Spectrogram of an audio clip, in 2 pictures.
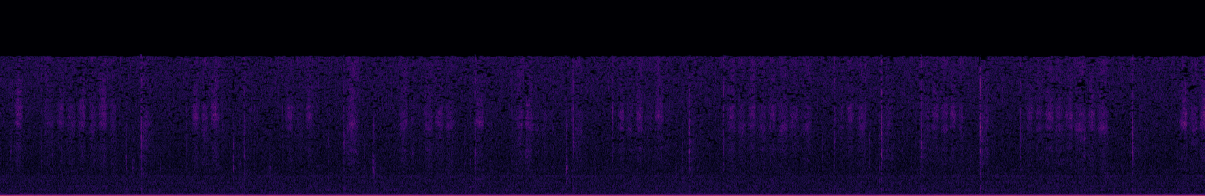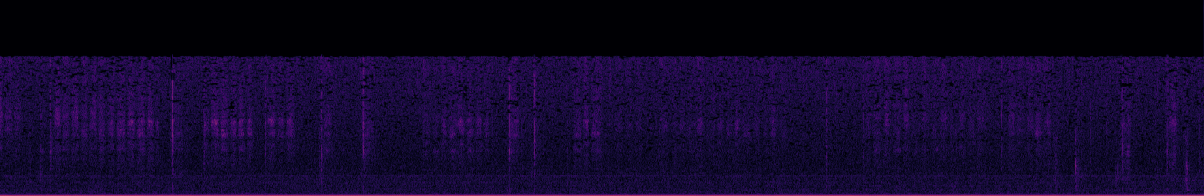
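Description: Faint, irregular scratching strokes and light clicks of a stylus on a drawing tablet while sculpting, over a steady low electrical hum that is the loudest thing throughout.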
